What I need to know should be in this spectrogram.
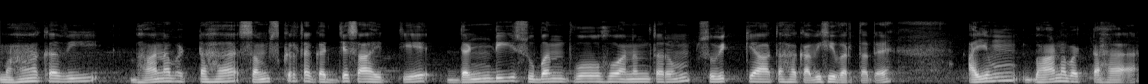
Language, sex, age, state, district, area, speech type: Sanskrit, male, 18-30, Andhra Pradesh, Chittoor, urban, spontaneous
